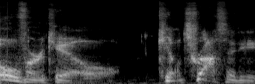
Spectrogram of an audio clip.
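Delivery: video game announcer voice.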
